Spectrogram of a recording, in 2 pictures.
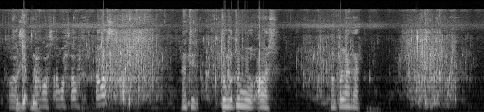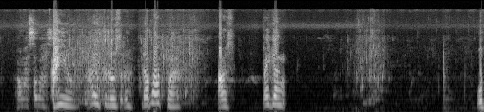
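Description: Water splashes as a person wades and moves about in it.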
